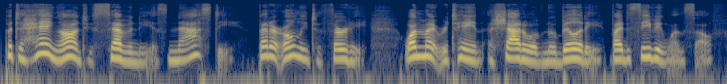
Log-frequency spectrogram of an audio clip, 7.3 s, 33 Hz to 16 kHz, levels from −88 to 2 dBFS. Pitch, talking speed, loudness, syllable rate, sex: 205 Hz, 180 wpm, -21 LUFS, 5.9 syllables/s, female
